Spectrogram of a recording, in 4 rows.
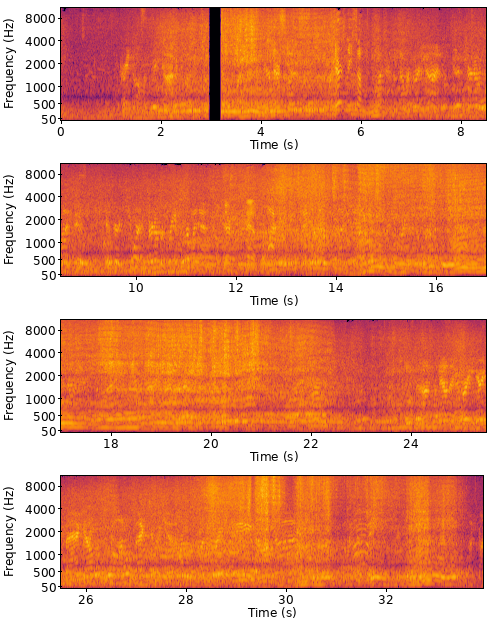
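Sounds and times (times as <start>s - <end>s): race car engines revving: 0.0s - 33.9s.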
